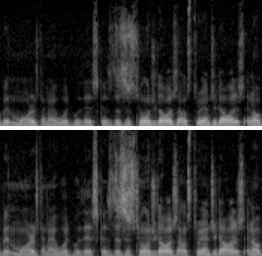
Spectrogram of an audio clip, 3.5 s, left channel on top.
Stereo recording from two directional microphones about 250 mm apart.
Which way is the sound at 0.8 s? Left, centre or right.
Right.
